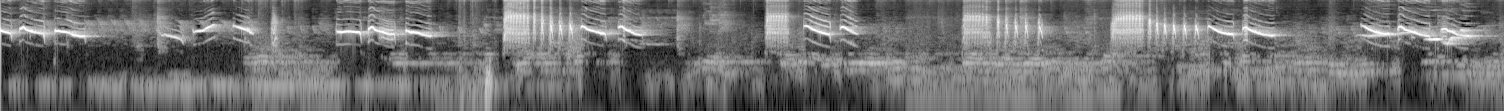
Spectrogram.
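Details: Energetic besetan song of a pied triller, known locally as kapas tembak and used as training material for caged birds: repeated downslurred whistles mixed with harsh buzzy bursts and quick trills, with faint low background noise.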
